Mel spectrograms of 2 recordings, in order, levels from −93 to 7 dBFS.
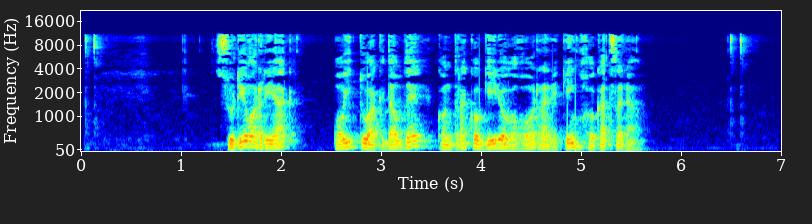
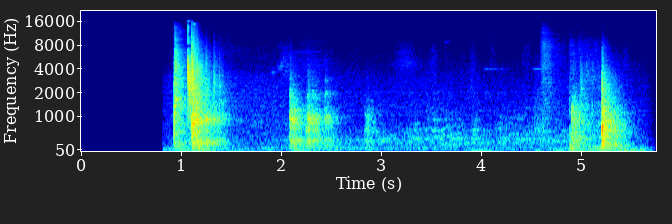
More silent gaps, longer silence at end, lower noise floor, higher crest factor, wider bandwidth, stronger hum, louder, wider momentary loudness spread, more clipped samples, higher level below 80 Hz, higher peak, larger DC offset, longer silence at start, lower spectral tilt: neither; first, 0.35 s vs 0.1 s; second, -73 dBFS vs under -90 dBFS; second, 20 dB vs 32 dB; second, 11.5 kHz vs 16 kHz; neither; first, -24 LUFS vs -29 LUFS; second, 14 LU vs 28 LU; neither; about the same, -50 dBFS vs -54 dBFS; second, -6 dBFS vs -2 dBFS; neither; second, 0.05 s vs 0.95 s; first, -4.5 dB/octave vs -3 dB/octave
